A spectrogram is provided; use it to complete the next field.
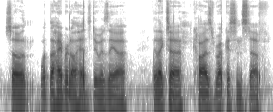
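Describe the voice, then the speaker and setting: Over music in the background, a man with a fairly low pitch speaks at a fairly slow pace in a monotone, flat intonation. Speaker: YouTuber. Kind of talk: casual drawing commentary. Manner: rambling, halting.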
